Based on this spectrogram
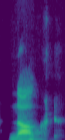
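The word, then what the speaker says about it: Nacht: इसका उच्चारण याद रखिएगा, आ के साथ से और हा आया है, और आपको मैंने पहले ही बताया था, अगर से और हा आता है, यानी सी और एच जिस इंग्लिश में कहते हैं, से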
